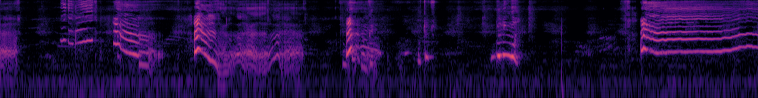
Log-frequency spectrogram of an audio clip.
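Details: Crying pet dog at home, wanting up on the couch, gives a run of sliding yelps and squeaky whimpers every second or so, then a long steady high-pitched whine lasting nearly two seconds, with faint music behind.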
